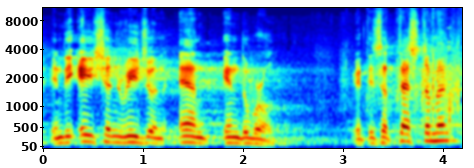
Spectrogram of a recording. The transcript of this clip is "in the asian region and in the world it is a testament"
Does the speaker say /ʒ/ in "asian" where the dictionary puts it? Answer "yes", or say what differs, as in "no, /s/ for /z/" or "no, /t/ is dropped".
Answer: no, /ʃ/ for /ʒ/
